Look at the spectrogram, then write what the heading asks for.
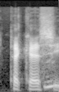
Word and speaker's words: Takeshi: Takeshi, is that how you say his name? Takeshi, yes, correct pronunciation. Yeah, very good, Takeshi.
